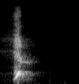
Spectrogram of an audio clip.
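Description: A single short, abrupt vocal catch from an adult, a typical hiccup.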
